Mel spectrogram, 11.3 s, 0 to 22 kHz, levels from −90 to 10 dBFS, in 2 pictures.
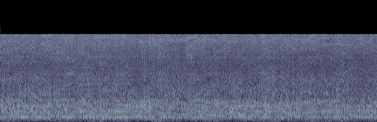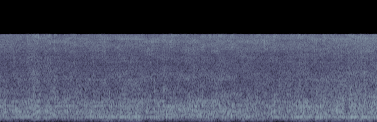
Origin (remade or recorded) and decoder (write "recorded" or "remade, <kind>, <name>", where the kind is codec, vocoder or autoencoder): remade, codec, SNAC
